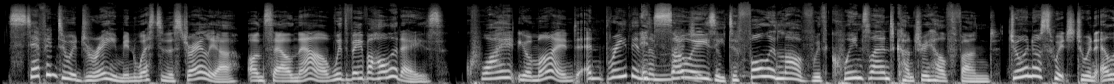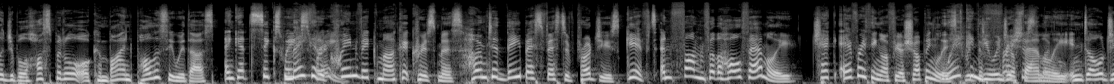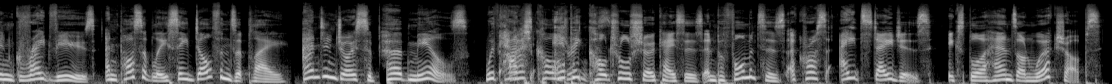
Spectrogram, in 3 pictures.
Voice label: Hard Sell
